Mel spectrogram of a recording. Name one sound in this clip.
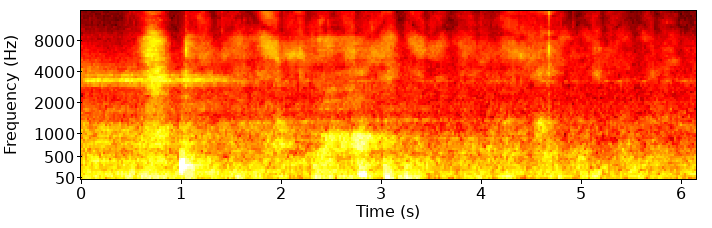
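A board eraser rubs across a whiteboard.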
